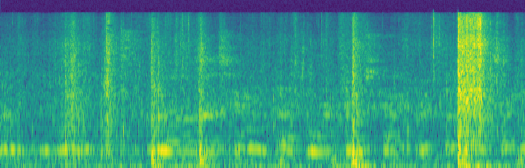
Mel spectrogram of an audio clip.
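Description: Plastic wrap crinkles as hands tear it off a box.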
